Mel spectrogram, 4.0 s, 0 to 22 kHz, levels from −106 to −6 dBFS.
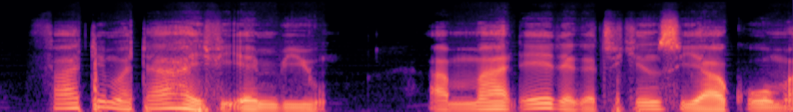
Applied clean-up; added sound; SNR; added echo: none; none; none; none.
